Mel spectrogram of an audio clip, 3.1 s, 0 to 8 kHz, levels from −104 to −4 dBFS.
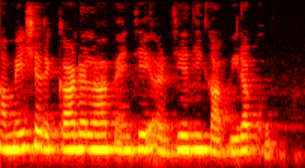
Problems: constant background noise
